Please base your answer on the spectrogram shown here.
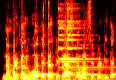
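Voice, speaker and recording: A woman's voice: fairly low pitch, steady tone, noisy background. Patient woman repeating lesson answers. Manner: patient, explains slowly, repeats each answer back. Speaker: parent co-teaching a home French lesson. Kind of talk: home language lesson.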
